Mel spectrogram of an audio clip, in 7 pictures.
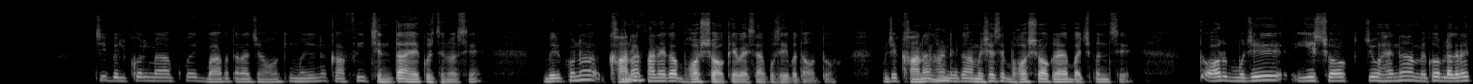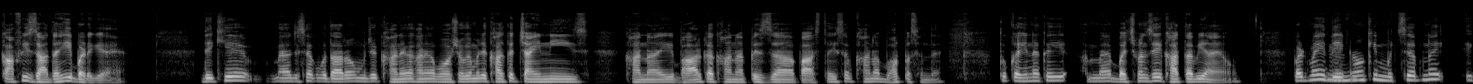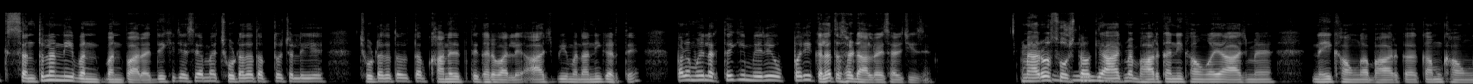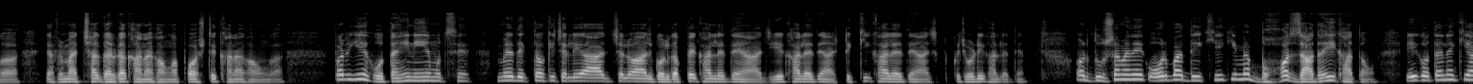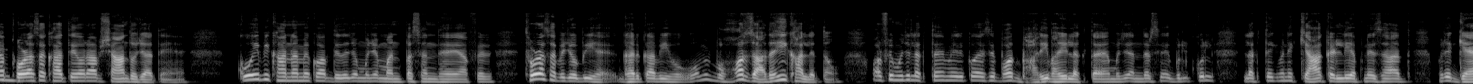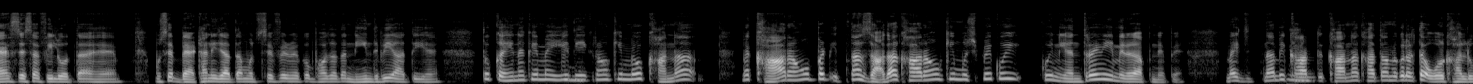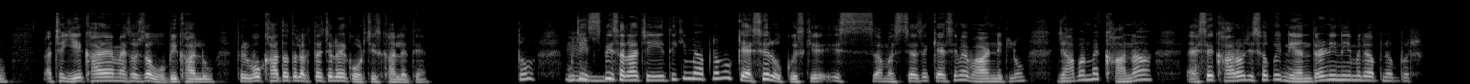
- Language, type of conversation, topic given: Hindi, advice, भोजन में आत्म-नियंत्रण की कमी
- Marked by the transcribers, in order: in English: "बट"; in English: "फील"; in English: "बट"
